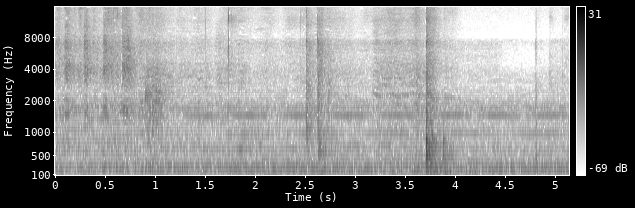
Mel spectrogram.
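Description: Vari*Lite VL4 moving head running its power-up self-test: a steady motor whir with faint tones as the head pans and tilts, broken by three clicks, the loudest about three and a half seconds in.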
